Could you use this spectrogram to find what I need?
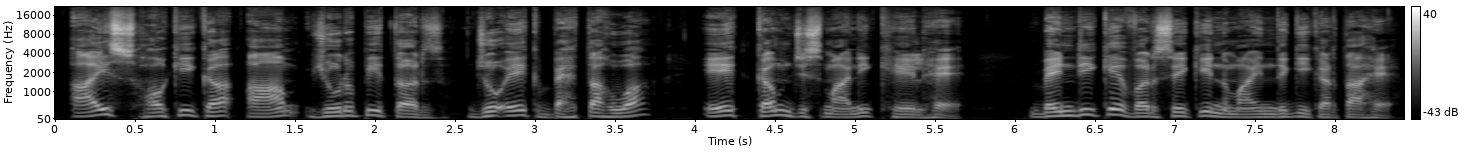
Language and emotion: Urdu, neutral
